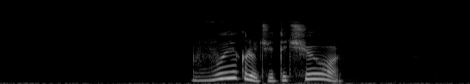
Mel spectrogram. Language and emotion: Russian, angry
